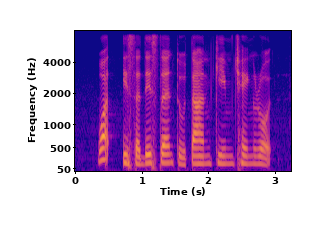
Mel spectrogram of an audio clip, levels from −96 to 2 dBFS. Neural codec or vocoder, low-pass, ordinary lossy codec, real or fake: none; 7.2 kHz; none; real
